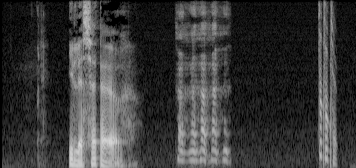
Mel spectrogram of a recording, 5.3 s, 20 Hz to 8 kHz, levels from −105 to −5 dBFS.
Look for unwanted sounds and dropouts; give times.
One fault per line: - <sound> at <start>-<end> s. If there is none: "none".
- laugh at 2.6-3.5 s
- chirp at 4.8-5.1 s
